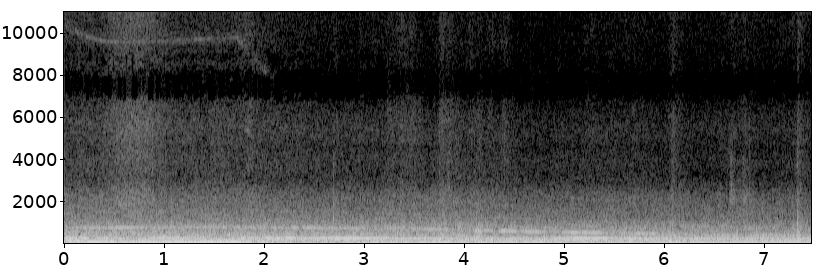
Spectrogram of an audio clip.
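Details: SN61 DDE E210, driving on a dead run: loud rushing cooling fan roar with a faint turbo whistle slowly dropping in pitch as it eases off.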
